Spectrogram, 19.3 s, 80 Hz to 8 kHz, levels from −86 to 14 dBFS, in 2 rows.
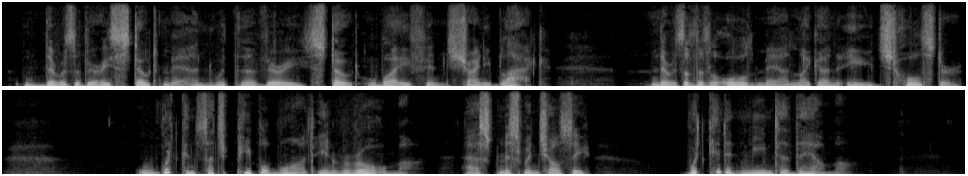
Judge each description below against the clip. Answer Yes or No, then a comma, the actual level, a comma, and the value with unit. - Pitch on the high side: No, low, 135 Hz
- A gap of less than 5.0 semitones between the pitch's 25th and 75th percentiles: No, wide, 5.5 semitones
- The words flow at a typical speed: No, slow, 125 wpm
